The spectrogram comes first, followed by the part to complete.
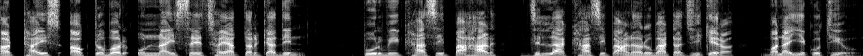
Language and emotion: Nepali, neutral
